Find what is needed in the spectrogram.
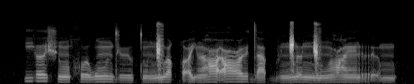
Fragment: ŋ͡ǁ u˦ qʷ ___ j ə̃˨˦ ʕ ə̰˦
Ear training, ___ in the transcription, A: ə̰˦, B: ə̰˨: A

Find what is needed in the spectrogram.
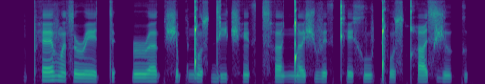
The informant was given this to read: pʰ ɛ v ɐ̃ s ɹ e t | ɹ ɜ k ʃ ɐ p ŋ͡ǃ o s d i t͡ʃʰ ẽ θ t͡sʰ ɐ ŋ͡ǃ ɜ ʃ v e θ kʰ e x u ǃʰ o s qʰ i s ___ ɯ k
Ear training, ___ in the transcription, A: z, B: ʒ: B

